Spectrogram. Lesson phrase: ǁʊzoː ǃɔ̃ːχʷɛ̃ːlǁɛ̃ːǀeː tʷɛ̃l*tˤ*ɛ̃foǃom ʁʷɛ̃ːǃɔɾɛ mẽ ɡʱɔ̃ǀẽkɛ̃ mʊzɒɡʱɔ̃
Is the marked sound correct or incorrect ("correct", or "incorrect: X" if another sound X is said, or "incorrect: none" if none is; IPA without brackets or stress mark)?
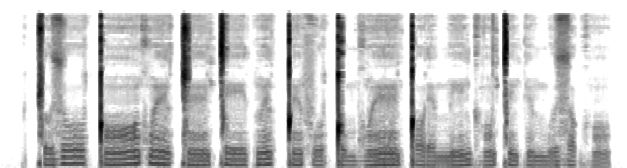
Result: incorrect: ǃ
